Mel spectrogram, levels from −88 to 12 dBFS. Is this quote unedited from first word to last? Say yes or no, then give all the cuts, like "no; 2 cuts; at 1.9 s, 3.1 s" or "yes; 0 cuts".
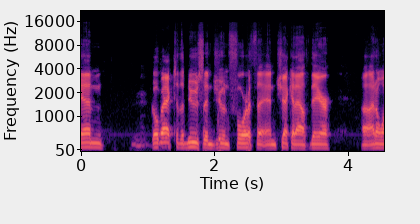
no; 1 cut; at 1.8 s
